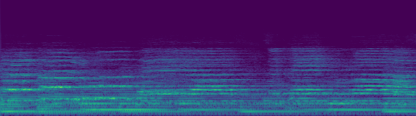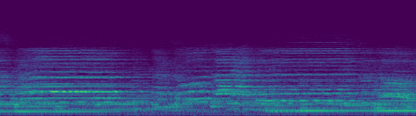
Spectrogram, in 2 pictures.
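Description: Girls' choir singing a Romanian Christmas hymn in parts, in sustained, legato phrases.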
